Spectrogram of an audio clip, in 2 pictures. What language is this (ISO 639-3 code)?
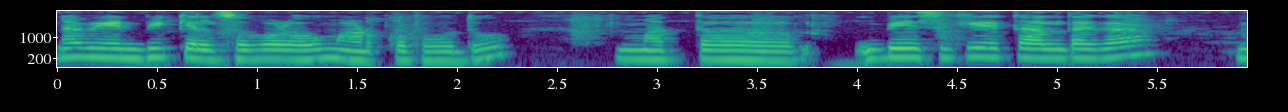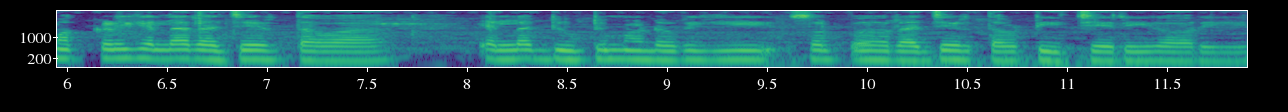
kan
